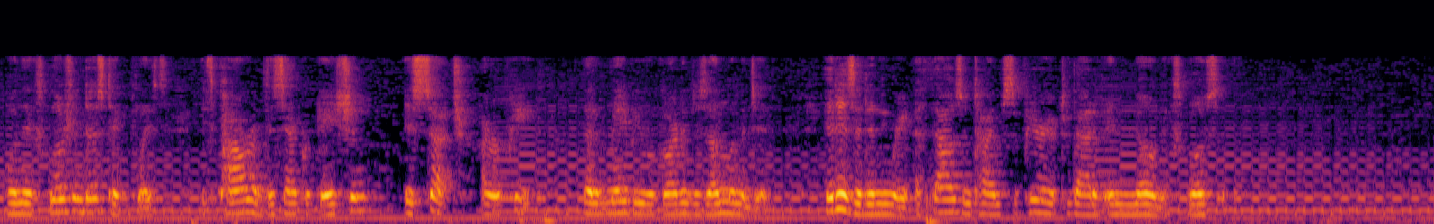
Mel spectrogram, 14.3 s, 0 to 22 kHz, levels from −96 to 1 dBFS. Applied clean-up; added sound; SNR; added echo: none; Wind instrument, woodwind instrument; 17 dB; none.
